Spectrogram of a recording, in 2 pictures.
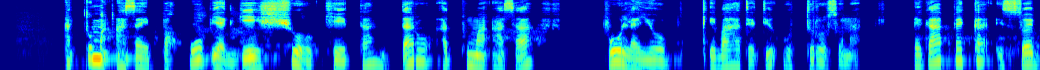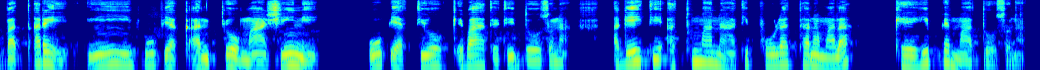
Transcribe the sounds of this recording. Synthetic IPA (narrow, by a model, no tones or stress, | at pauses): ʔɐt̪ːʊmɐʔɐsɐjbɐhuːpʼɪjɐɡe̞ːʃːɪjokʰe̞ːt̪ːɐnd̪̥ɐɾɔʔɐt̪ːʊmɐʔɐsaː | pʰuːlɐjoːkʼɪbaːt̪ɛt̪ɪʊt̪ːɪɾɔsɔnɐ | hɛɡaːpːɛkːɐʔɪsːɔjbɐt̪ʼːɐɾej | huːpʼɪjɐkʼɐnt̪ʼːɪjɔmaːʃiːne | huːpʼɪjɐt̪ːɪjokʼɪbaːt̪ɛt̪ɪd̪o̞ːsɔnɐ | ʔɐɡe̞ːt̪ɪʔɐt̪ːʊmɐnaːt̪ɪpʰuːlɐt̪ːɐnɐmɐlɐ | kʰe̞ːhɪpːɛmaːd̪ːo̞̰ːsɔnɐ̰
